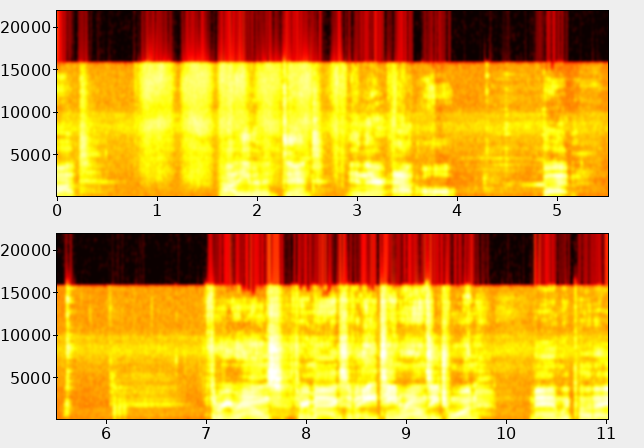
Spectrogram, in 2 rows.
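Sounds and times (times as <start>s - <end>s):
metallic clinks of steel plate: 4.2s - 6.3s.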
